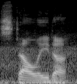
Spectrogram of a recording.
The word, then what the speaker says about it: Stalida: is called stalida s-t-a-l-i-d-a i don't know how the greeks pronounce it but i'll just call it stelida so yeah it's uh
